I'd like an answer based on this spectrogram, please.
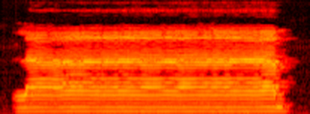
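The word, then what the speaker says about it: لام: Donc, par exemple, ici, Lam contient une syllabe longue. On va dire Lam.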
